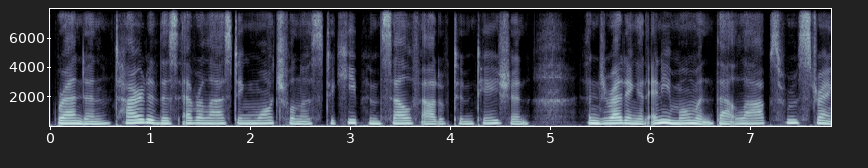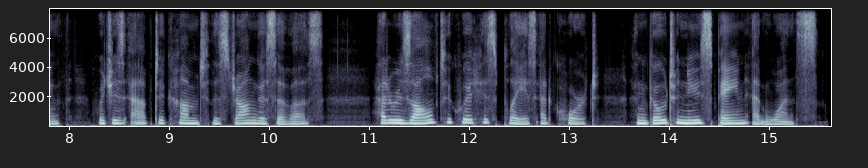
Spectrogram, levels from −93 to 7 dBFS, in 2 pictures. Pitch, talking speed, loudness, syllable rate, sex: 195 Hz, 175 wpm, -17 LUFS, 4.7 syllables/s, female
